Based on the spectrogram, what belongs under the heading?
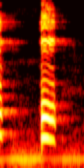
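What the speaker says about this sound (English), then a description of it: "Get out of here, chicken." A chicken lets out a single short, loud squawking cluck close by, rising sharply from a quiet background with a low steady hum and then falling away; no one talks.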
